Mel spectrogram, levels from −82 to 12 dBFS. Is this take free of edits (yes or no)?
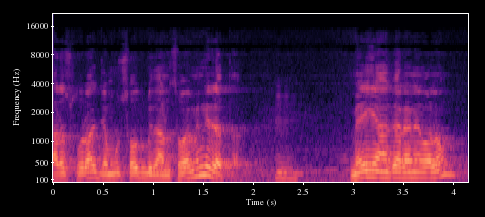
yes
